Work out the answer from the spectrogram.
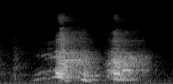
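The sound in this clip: A single sneeze heard alone: a loud two-part burst of breath and voice, a sharp first push followed by a second explosive release, lasting about a second.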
